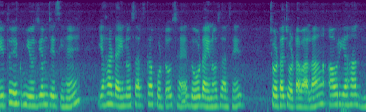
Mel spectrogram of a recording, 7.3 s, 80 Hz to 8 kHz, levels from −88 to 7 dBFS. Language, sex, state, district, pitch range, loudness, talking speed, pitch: Hindi, female, Chandigarh, Chandigarh, 195-220 Hz, -16 LUFS, 155 wpm, 205 Hz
